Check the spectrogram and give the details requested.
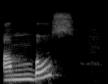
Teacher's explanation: Los alófonos oclusivos b, d y g siempre aparecen después de una consonante nasal. Entonces, en la palabra ambos, tenemos aquí una consonante nasal y después de la consonante nasal ocurre la consonante oclusiva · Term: alófono oclusivo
